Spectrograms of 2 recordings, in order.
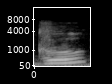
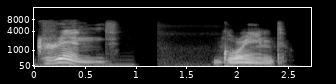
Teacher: we don't want to replace the R sound with an oo, saying grinned.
